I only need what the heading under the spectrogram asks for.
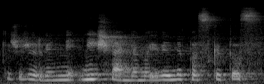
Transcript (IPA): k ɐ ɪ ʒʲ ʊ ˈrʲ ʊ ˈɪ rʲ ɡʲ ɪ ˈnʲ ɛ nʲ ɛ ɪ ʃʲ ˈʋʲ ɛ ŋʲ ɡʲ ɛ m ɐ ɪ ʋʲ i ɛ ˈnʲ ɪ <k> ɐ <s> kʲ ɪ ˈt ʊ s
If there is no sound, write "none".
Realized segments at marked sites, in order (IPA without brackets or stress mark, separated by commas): p, s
